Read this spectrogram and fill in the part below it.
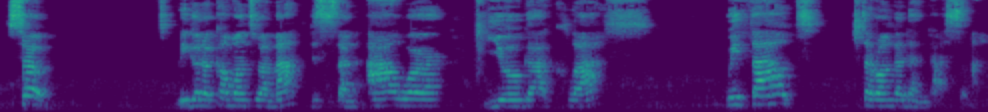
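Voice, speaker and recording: Slow-spoken yoga teacher, recovering voice. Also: female voice, mid-range voice, slight background noise. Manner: slow, calm cueing of breath and poses. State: recovering from lost voice. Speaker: yoga instructor. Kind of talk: guided yoga class instruction. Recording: echoey room, voice from a distance.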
